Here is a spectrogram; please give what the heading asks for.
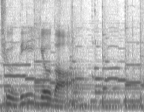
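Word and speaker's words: Tuliyollal: If you want an easy pronounced guide, it's like Tuli Yolal.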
